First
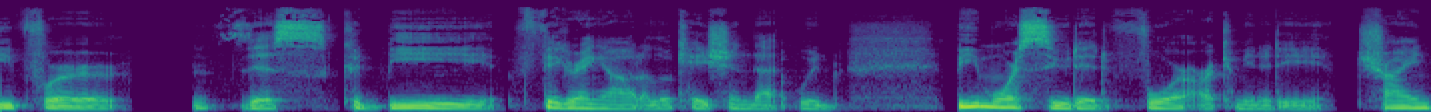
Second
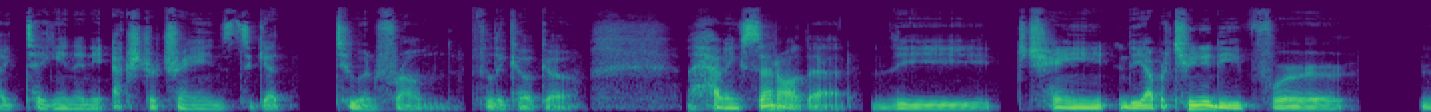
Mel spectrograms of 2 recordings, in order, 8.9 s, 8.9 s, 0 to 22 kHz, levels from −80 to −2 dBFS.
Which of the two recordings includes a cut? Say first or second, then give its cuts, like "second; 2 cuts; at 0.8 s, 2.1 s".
second; 2 cuts; at 4.3 s, 6.3 s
